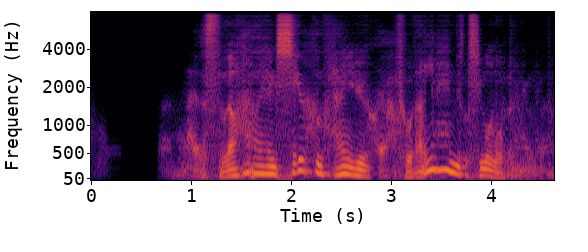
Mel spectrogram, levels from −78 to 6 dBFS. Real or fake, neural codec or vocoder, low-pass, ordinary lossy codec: fake; codec, 16 kHz, 0.5 kbps, FreqCodec, larger model; none; none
